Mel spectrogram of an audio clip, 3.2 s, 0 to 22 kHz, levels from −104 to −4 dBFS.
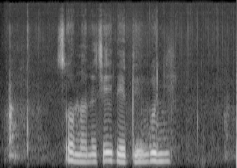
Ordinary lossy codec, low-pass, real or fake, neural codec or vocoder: none; none; fake; codec, 44.1 kHz, 2.6 kbps, SNAC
